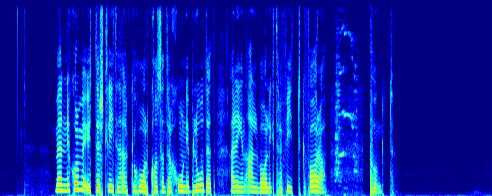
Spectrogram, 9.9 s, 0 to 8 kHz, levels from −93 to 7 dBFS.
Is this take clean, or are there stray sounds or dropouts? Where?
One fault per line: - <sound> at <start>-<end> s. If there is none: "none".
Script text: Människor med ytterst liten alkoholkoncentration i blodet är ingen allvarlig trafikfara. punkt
- squeak at 6.7-7.2 s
